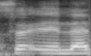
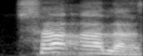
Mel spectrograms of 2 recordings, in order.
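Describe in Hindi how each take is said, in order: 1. दूसरा स्वर 'e' वाला है। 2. दूसरा स्वर खुला 'a' वाला है। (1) "सएला नहीं"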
